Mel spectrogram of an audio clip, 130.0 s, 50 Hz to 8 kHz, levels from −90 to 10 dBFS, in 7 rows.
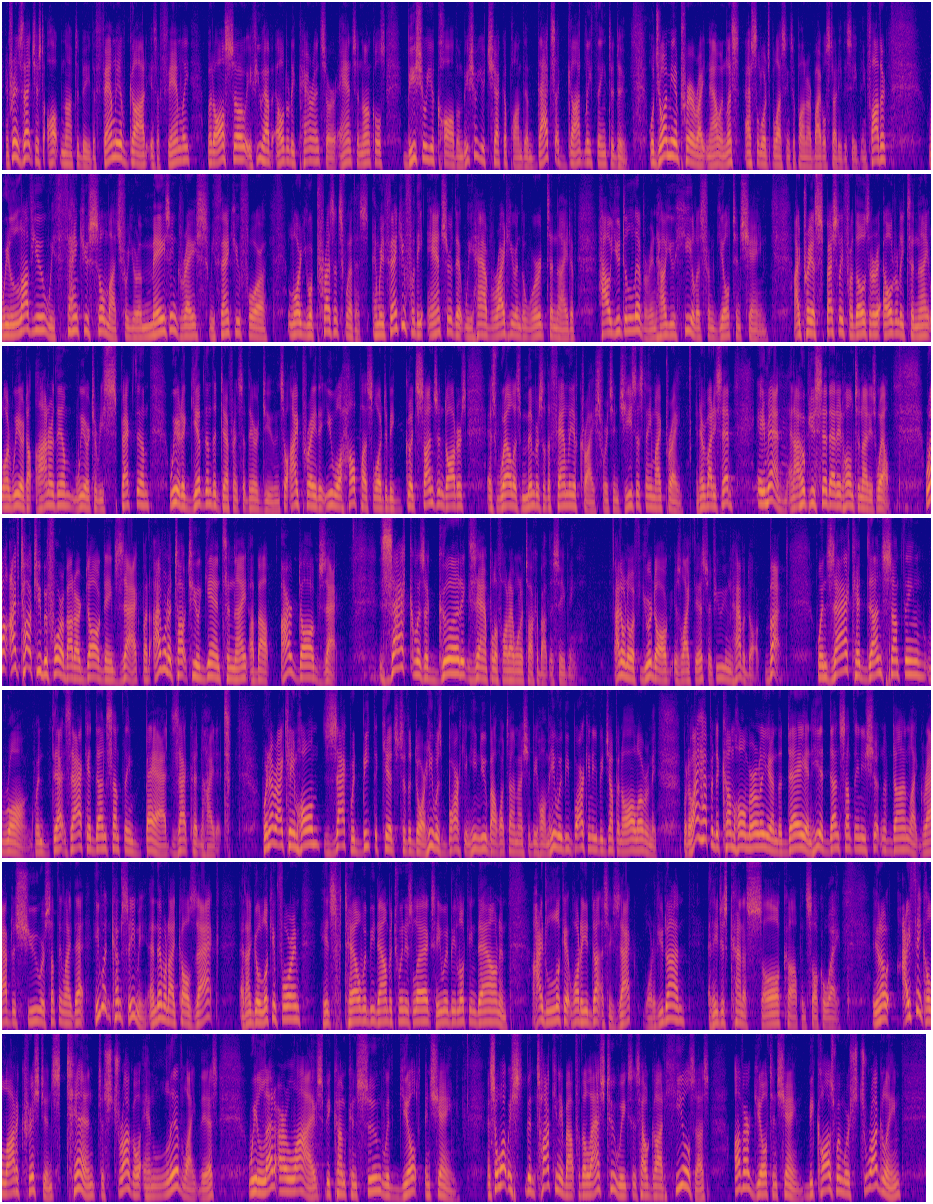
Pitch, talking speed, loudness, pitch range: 145 Hz, 200 wpm, -27 LUFS, 125-170 Hz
